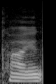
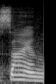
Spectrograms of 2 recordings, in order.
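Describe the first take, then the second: First: It is said like 'cayenne', the pepper. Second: It is said like 'sigh-an', two syllables. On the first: "cayenne sounds like cayenne pepper" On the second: "I call it cyan"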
